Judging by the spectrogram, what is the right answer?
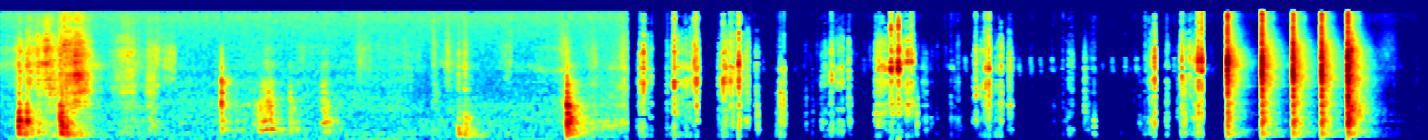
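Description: Pine slats and the wooden crate knocking, clicking and rubbing together as the pieces are handled and fitted into place, with a quick run of light clicks near the end.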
